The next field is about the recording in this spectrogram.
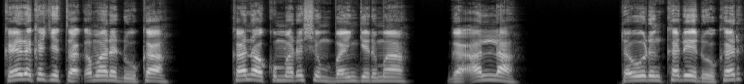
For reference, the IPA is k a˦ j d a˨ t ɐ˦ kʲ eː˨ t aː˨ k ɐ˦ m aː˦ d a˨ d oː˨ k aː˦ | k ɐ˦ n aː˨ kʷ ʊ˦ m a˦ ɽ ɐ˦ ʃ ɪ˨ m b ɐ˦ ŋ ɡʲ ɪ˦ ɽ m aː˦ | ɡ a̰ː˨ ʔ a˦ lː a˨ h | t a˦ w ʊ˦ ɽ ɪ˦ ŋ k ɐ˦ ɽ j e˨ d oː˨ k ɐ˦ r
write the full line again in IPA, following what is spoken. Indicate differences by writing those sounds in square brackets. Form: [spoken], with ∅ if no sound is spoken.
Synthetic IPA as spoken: k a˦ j d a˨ [k] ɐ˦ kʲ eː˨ t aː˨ [kʼ] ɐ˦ m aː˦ d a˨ d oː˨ k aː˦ | k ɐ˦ n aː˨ kʷ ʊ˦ m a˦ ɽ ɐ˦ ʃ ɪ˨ m b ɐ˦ ŋ ɡʲ ɪ˦ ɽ m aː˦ | ɡ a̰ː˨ ʔ a˦ lː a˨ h | t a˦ w ʊ˦ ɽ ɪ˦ ŋ k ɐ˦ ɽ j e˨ d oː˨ k ɐ˦ r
